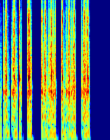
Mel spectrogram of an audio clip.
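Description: Typewriter-style keystroke sound effect: a quick, uneven run of about a dozen sharp clicks that stops shortly before the end, timed to text typing itself onto the screen.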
